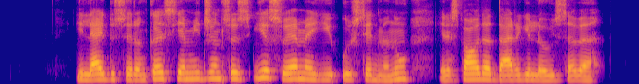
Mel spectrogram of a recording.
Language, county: Lithuanian, Vilnius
